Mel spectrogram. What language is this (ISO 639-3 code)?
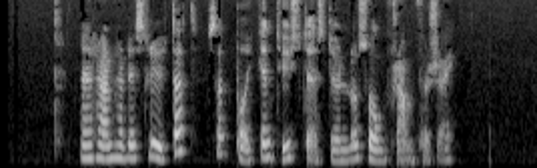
swe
